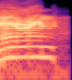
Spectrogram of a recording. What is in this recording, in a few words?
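"bearing", English; Ka-50; DCS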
